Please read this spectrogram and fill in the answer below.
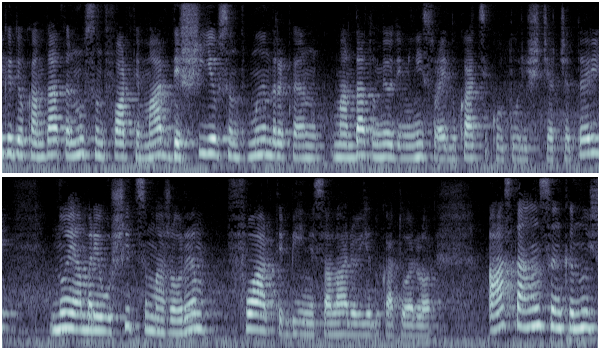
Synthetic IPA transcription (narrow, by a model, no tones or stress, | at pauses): ŋkəd̪eokamd̪at̪ənusunt̪foart̪e̞marʲd̪e̞ʃije̞wsunt̪mɨnd̪ɾəkəɨnmand̪at̪ulme̞wd̪e̞minist̪ɾuale̞d̪ukat̪sijejkult̪uɾijʃi̥t͡ʃe̞rt͡ʃe̞t̪əɾij | no̞jamre̞uʃit̪səmaʒo̞ɾəm | foart̪e̞bine̞salaɾjue̞d̪ukat̪o̞ɾilo̞r | ast̪aɨnsəɨŋkənuj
